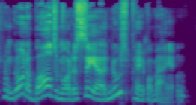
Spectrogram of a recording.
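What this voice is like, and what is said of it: Put-on old-fashioned transatlantic accent. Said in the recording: “I should have done the whole thing in a transcontinental accent.”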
